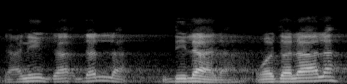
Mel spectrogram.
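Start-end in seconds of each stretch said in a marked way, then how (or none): 1.6-2.4 دلالة with an i after the dal, "dilala"; kasra on the dal. Shown as a demonstration. Teacher showing students the variant vowelling, دلالة with kasra, "dilala". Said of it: "بكسرها". 2.6-3.4 ودلالة with an a after the dal, "wa-dalala"; fatha on the dal. Shown as a demonstration. Teacher showing students the purer form, ودلالة with fatha, "wa-dalala". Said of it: "بفتح الدال على الأفصح".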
